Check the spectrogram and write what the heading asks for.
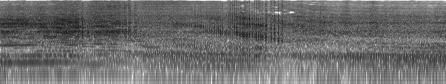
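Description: Several vintage flat-track racing motorcycles running at race speed, their engine notes overlapping and falling slowly in pitch across the few seconds.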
